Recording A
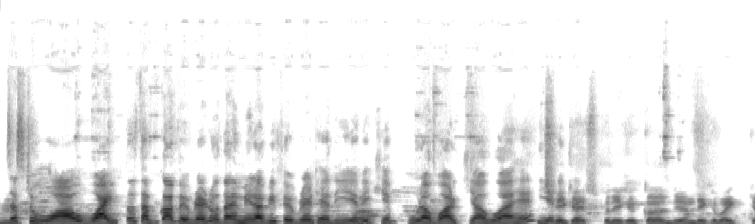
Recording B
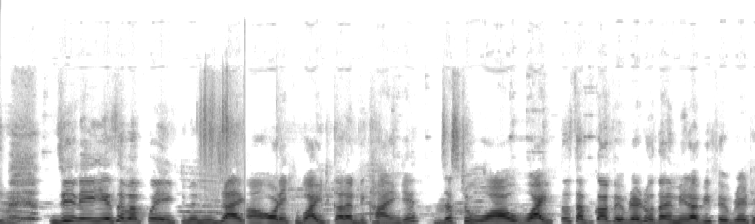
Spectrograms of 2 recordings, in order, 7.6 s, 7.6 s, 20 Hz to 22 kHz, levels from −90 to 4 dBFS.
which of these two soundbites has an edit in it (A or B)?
B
